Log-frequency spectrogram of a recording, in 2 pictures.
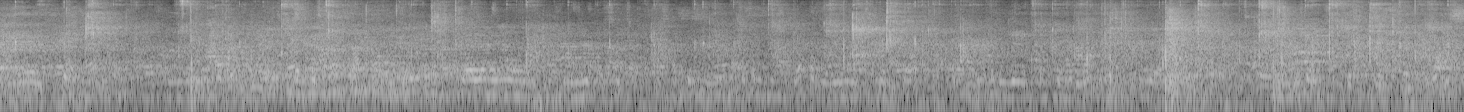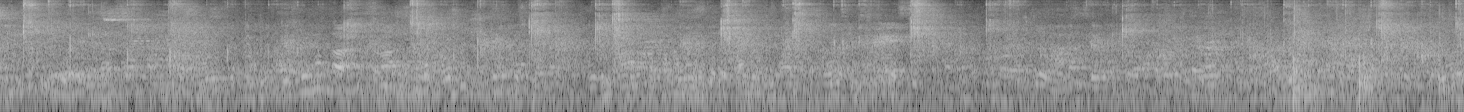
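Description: A table tennis ball clicks rapidly off paddles and the table in rallies.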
